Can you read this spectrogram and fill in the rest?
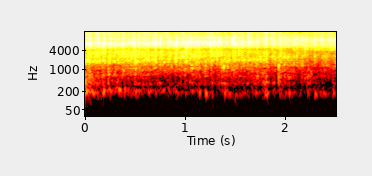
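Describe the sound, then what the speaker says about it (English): Water flowing hard through rocks and disappearing into a cave system, a continuous loud rushing gush close by with no speech. "It must be a cave system because this water is running hard."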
